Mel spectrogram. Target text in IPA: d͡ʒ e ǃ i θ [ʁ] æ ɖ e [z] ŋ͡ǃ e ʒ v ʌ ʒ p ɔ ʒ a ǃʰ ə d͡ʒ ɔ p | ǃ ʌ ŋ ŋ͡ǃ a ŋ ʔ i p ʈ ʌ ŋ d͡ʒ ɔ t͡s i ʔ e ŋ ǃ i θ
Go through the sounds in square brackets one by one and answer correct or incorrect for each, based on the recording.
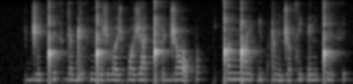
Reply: incorrect, incorrect

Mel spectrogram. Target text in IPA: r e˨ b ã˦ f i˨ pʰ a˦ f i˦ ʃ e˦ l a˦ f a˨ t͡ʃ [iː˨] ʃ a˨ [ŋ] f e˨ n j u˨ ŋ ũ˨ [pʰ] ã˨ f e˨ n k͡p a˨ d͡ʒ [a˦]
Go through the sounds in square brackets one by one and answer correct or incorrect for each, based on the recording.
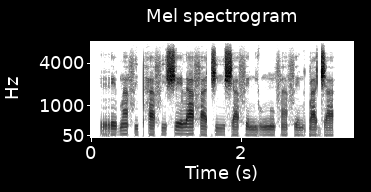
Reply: incorrect, incorrect, incorrect, incorrect

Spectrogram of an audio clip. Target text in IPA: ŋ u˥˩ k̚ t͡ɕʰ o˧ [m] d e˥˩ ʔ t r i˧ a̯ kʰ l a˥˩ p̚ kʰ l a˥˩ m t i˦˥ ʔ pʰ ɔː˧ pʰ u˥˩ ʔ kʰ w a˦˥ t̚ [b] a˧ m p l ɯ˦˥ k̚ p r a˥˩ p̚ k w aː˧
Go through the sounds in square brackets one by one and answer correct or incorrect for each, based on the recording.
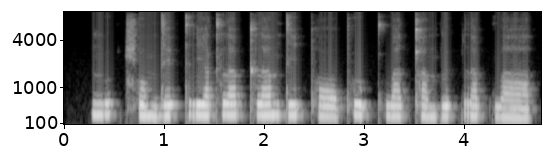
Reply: correct, incorrect

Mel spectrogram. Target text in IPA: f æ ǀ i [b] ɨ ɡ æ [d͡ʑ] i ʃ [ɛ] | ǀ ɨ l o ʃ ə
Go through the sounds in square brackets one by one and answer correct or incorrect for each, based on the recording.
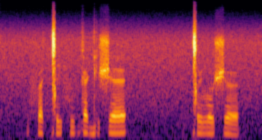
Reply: incorrect, incorrect, correct

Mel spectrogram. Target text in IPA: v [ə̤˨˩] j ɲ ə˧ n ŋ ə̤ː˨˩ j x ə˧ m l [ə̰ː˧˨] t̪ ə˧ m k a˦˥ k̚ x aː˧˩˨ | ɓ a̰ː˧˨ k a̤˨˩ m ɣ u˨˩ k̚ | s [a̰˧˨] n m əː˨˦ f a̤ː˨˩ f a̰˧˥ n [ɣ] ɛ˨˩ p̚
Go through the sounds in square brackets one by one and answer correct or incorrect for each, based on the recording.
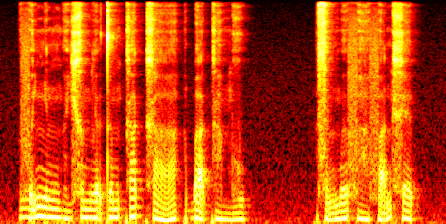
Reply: incorrect, correct, correct, incorrect

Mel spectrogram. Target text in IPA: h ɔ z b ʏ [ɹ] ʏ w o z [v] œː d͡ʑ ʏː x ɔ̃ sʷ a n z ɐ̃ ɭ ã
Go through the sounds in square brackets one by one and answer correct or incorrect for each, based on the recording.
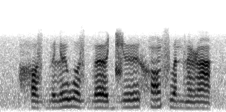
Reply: incorrect, incorrect

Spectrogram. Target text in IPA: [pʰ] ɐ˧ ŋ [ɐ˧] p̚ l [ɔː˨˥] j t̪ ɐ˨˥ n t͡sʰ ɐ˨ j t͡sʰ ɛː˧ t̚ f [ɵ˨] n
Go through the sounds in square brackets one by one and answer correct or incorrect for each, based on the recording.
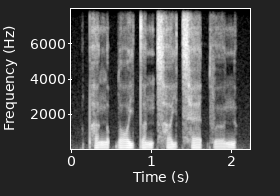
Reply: correct, correct, incorrect, incorrect

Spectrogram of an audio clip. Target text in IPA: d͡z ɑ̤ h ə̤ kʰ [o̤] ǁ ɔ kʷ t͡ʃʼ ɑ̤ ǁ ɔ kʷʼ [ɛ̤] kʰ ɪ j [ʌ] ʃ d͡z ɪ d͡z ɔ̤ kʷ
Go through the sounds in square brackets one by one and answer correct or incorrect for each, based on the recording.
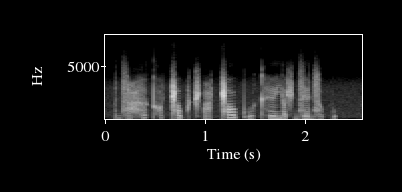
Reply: incorrect, correct, correct

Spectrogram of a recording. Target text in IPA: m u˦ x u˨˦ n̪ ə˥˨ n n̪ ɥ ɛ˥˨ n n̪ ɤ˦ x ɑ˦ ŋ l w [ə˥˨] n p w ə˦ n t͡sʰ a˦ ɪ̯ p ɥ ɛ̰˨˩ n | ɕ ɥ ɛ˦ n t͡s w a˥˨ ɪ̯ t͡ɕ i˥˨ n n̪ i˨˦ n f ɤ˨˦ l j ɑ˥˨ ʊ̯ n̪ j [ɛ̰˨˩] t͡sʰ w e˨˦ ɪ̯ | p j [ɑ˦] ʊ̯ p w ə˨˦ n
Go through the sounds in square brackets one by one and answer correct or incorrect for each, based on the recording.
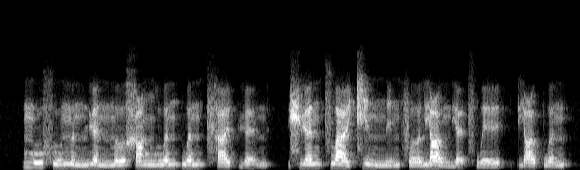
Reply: incorrect, correct, correct

